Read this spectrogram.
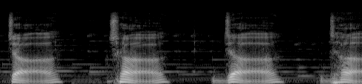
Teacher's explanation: અહીંયા બોલતા તમે જોશો કે આપણી જીભ તાળવાને અડે છે, તેથી તે તાલવ્ય વ્યંજન છે.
